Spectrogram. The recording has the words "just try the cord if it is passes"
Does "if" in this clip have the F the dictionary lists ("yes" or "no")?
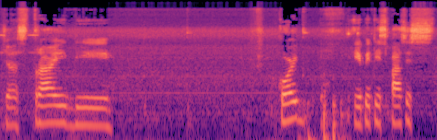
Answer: no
